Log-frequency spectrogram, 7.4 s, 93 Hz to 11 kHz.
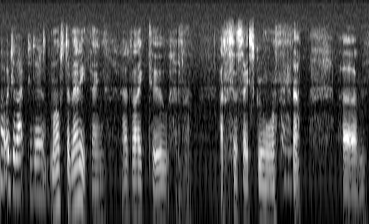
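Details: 35-year-old man with severe schizophrenia, ill for 17 years, with extreme thought disorder, saying grace at dinner in real 1990 documentary footage: disorganized speech (schizophrenic thought disorder).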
